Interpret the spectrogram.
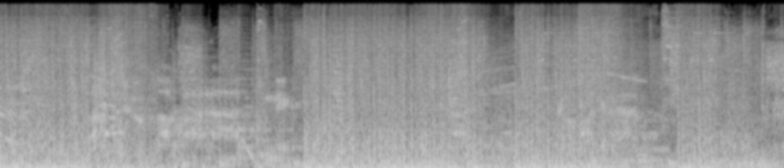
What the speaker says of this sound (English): That rogue bot has a shotgun.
